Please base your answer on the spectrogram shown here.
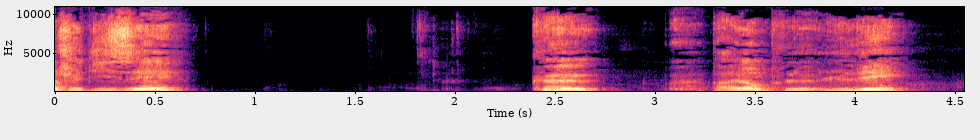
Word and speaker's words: les: Tout à l'heure, je disais que, par exemple, les, L-E-S, on prononce, on dit les et pas, on prononce on prononce pas le S dans les.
